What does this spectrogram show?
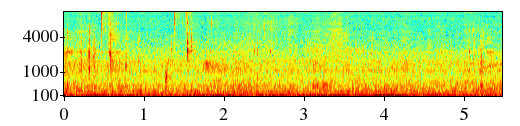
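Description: A person chewing a chicken nugget, with a few faint clicks of mouth sounds.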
